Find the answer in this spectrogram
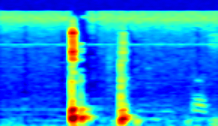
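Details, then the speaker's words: Chest percussion demonstrated in a pulmonary examination: tapping gives a sonorous note over hollow areas and a dull note over solid areas, helping detect fluid or air around the lung. "sur un endroit un endroit creux comme le droit que ça fait un bruit sonore et si vous tapez sur un endroit un endroit plein ça fait un bruit mat c'est pareil ça il faut avoir un peu l'oreille mais ça vous permet de savoir s'il ya de l'eau ou de l'air autour du poumon"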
